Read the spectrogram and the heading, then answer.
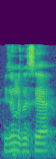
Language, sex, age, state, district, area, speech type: Bodo, male, 18-30, Assam, Chirang, rural, spontaneous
